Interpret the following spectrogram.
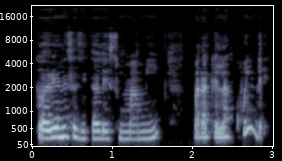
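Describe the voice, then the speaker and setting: A teacher who reads a story aloud and explains it slowly to young children. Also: female voice, a little high, gravelly, mellow. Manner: slow, sing-song, explaining to young children. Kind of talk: reading a story aloud for a lesson.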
